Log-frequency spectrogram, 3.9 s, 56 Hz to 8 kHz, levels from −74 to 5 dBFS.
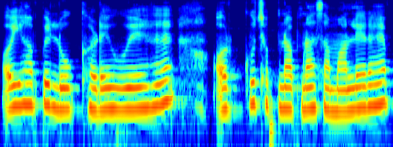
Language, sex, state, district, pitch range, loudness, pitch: Hindi, female, Uttar Pradesh, Lucknow, 205-240 Hz, -16 LUFS, 215 Hz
